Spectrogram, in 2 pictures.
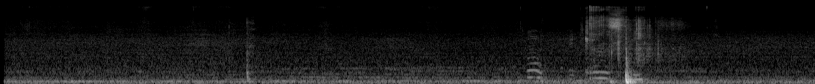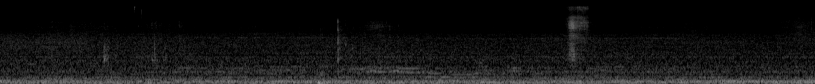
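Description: Hands rustle through long hair close by.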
